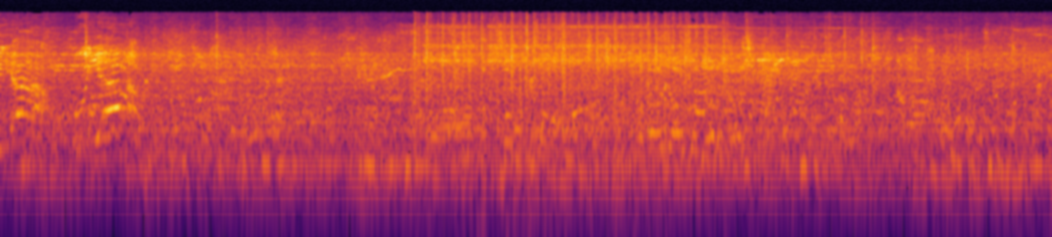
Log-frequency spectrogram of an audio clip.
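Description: Game sound effects chirp and burst from a loudspeaker.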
